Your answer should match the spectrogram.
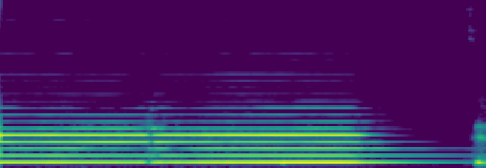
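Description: A single sustained bowed violin open A string note rings steadily and clearly for a couple of seconds, then fades out, ending with a faint bump.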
